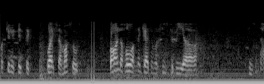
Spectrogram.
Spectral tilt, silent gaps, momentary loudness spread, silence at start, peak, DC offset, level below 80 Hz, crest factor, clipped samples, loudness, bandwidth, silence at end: -6.5 dB/octave; none; 5 LU; 0 s; -6 dBFS; 8%; -48 dBFS; 16 dB; under 0.1%; -24 LUFS; 7.2 kHz; 0 s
